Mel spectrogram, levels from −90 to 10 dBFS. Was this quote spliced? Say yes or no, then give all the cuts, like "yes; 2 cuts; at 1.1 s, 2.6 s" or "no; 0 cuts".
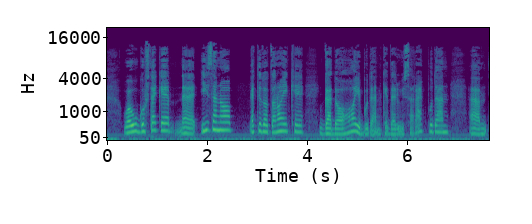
yes; 1 cut; at 4.3 s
